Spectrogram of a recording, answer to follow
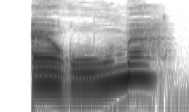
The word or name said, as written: aroma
